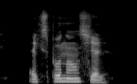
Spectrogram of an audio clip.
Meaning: exponential
- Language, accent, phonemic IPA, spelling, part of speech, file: French, France, /ɛk.spɔ.nɑ̃.sjɛl/, exponentiel, adjective, LL-Q150 (fra)-exponentiel.wav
